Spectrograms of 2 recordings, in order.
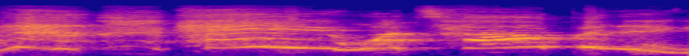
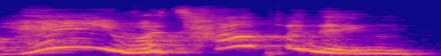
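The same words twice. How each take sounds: First: It is said in an alarmed, panicked way. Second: It is said in a casual, relaxed way.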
